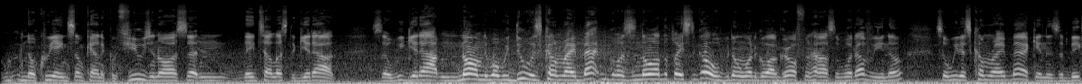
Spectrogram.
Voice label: New York interviews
